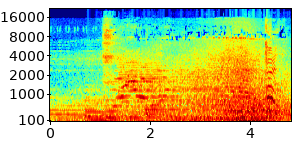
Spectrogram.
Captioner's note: horn honking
